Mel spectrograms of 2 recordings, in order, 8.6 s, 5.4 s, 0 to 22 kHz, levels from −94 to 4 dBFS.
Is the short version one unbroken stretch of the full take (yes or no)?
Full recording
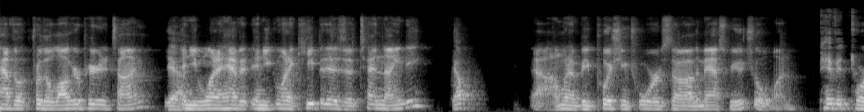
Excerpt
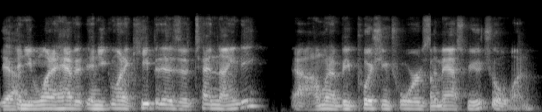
no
